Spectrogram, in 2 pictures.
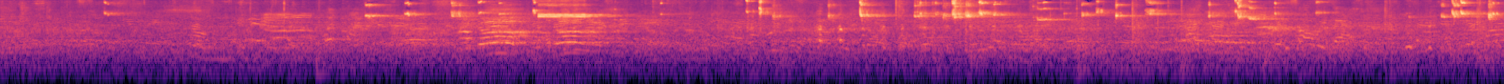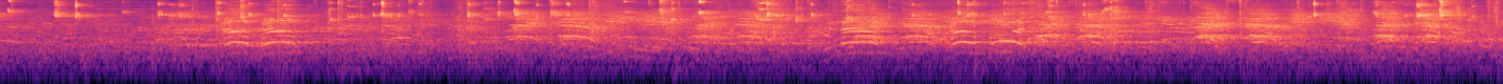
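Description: A basketball bouncing on a hardwood gym floor, with shouting voices from players and spectators, echoing in a large hall. The bounces and calls grow busier from about halfway through.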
